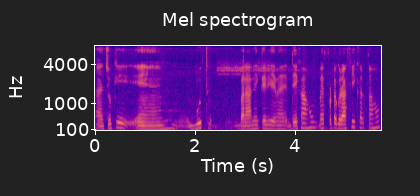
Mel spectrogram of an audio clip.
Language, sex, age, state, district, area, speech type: Urdu, male, 45-60, Uttar Pradesh, Aligarh, urban, spontaneous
